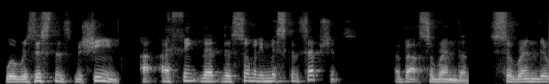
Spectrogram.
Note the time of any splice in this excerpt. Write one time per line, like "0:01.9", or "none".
0:01.3
0:04.7

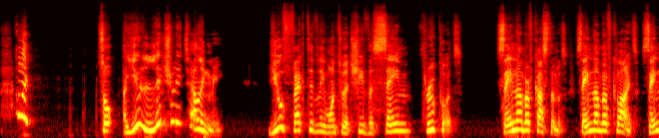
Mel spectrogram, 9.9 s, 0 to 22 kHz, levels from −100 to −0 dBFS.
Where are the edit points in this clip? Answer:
none

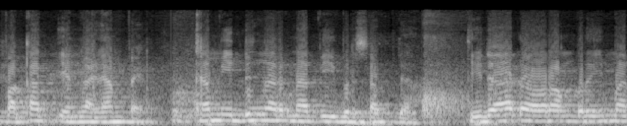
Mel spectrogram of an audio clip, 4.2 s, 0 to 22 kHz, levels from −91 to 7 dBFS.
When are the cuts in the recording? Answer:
0:01.2
0:02.8

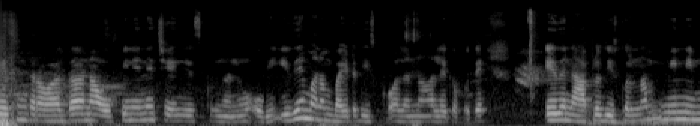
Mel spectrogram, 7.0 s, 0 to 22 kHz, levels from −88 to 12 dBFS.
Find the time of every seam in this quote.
0:02.7

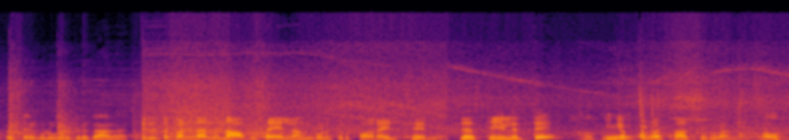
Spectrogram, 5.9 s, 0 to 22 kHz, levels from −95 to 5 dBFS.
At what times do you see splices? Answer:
0:01.0
0:03.3

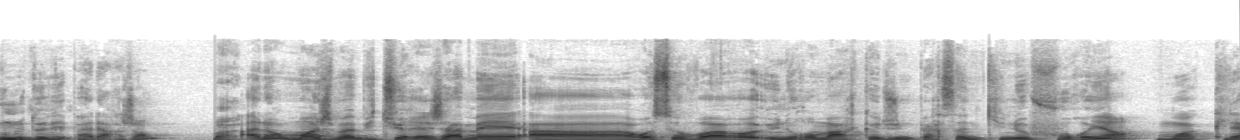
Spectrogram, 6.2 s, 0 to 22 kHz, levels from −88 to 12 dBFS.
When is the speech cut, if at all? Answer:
0:01.1

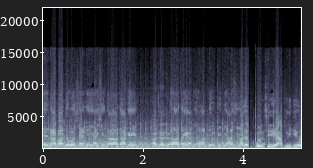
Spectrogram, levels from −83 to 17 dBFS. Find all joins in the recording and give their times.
0:04.1

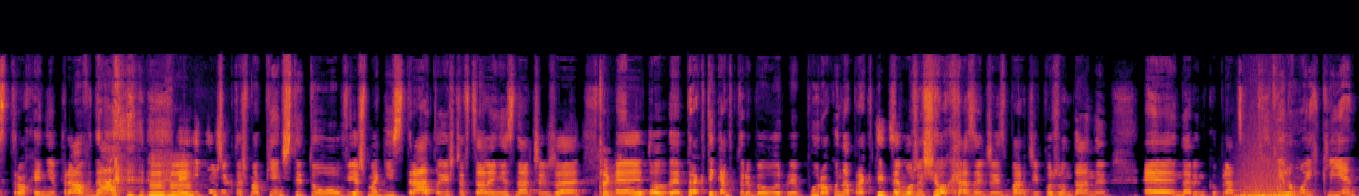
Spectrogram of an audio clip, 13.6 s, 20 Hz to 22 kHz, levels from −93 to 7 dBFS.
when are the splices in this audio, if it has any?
0:12.7

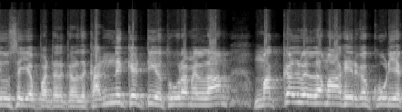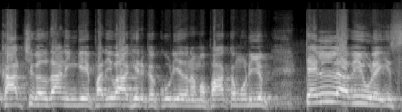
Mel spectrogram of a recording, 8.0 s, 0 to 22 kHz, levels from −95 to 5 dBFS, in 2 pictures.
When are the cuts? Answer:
none

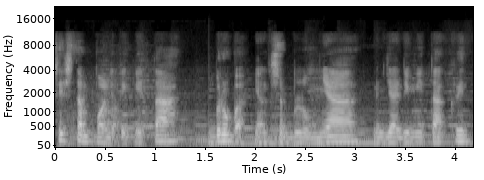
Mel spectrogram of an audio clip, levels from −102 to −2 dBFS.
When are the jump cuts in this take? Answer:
0:02.0
0:03.1

